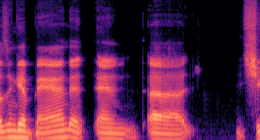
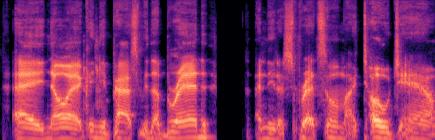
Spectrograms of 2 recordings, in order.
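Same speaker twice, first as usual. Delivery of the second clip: put-on crusty old man voice, much lower; 2 semitones lower than usual. Hosts banter on the Crusty Couch, talking in a crusty old man voice. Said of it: "why don't we just talk like crusty old men".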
